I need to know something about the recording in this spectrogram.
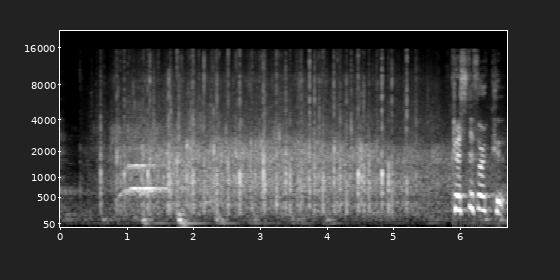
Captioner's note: applause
